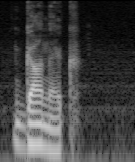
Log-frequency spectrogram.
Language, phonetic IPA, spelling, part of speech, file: Polish, [ˈɡãnɛk], ganek, noun, Pl-ganek.ogg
